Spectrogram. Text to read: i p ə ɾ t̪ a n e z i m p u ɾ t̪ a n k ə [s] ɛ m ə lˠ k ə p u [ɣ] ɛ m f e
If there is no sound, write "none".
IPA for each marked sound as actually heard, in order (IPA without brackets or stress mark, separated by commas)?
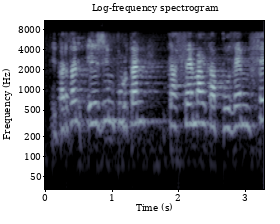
f, ð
